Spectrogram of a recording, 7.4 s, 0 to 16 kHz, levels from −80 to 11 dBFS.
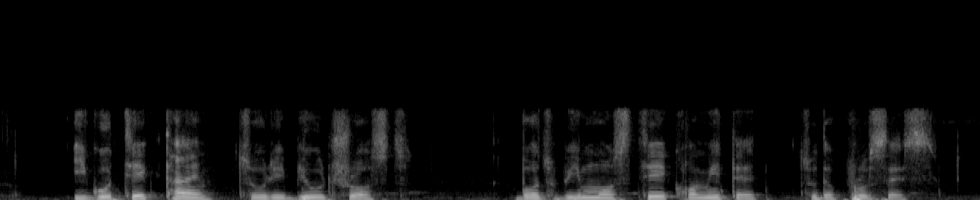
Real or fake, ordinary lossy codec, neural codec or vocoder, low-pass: real; none; none; 7.2 kHz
